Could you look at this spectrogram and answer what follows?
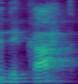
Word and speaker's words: Descartes: muito importante é ren René Descartes ou René decart como alguns qu né aí a gente tem que botar a pronúncia do francês ã e uma das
